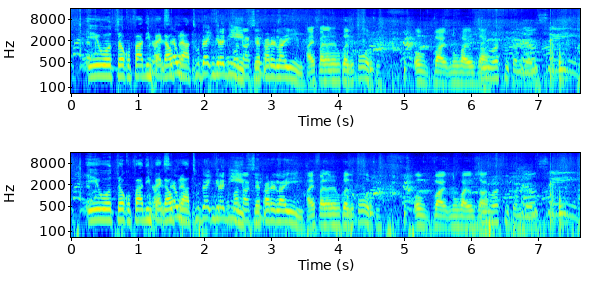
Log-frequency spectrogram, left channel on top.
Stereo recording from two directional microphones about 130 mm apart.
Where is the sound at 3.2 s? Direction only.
60° right (ahead or behind).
